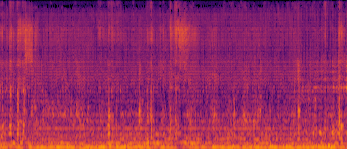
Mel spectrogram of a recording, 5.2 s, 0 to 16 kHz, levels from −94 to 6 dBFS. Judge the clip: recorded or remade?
remade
